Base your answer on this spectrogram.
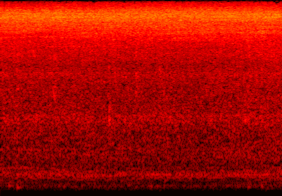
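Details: Japanese honey bees fanning nonstop on a hot day, a steady low droning hum under a constant bright hiss that holds unbroken throughout.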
